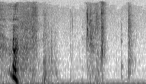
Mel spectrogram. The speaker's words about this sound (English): A little sip of water there.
